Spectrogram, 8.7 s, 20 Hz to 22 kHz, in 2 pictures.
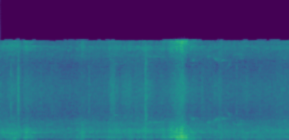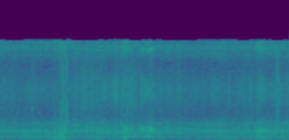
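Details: Nervous honey bees whose queen has left on a mating flight lasting about 45 minutes; steady harmonic humming with one sharp louder burst of buzzing around three seconds, then a level drone.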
